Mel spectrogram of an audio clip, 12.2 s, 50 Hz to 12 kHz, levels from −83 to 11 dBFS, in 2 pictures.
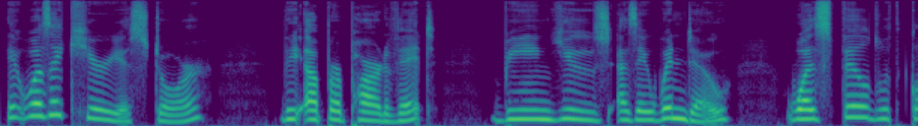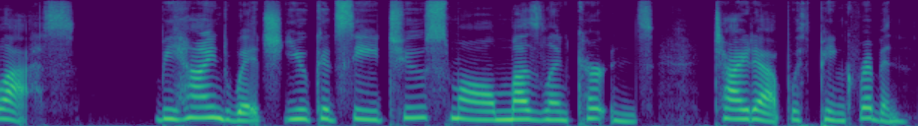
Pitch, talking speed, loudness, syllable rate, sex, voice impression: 235 Hz, 160 wpm, -20 LUFS, 4.1 syllables/s, female, feminine, adult-like, slightly tensed, powerful, fluent, slightly raspy, intellectual, calm, slightly reassuring, elegant, lively, slightly sharp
